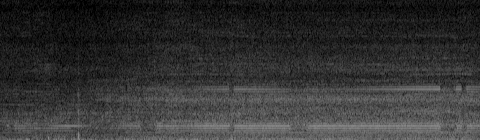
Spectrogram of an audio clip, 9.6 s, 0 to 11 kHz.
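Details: Seagate Enterprise Capacity ST4000NM0035 hard drive idle: steady spinning whine broken every second or two by a repetitive head seek/park click; fixed by a firmware update.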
